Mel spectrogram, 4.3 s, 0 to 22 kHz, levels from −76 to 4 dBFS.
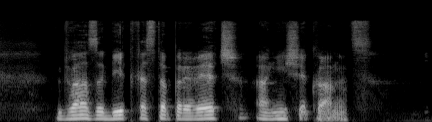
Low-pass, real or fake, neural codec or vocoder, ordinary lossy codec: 10.8 kHz; fake; codec, 24 kHz, 0.9 kbps, WavTokenizer, medium music audio release; none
